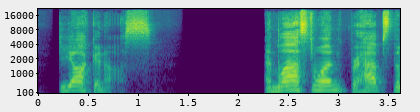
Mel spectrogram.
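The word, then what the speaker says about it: διάκονος: So the first syllable is D. The next syllable is ak, as in the alpha kappa. The next syllable is on, omicron nu. And the last syllable is os, omicron final sigma. So D, ak, on, os. Put it together a little faster, diakonos.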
